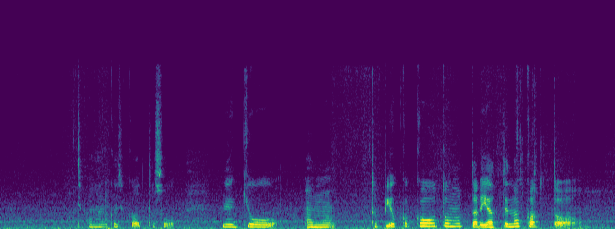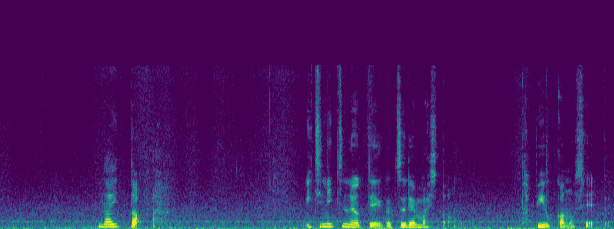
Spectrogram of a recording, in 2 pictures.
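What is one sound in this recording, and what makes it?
A young woman speaks softly and casually, close to the microphone.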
